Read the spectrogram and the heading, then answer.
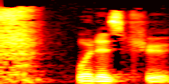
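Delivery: acted, breathy, hushed, dismissive pfft scoff. Speaker retelling the Gospel scene, voicing Pilate's question to the Son of God: acting out Pilate's dismissive pfft. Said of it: "you can almost just hear the pfft in Pilate's voice".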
